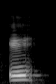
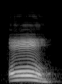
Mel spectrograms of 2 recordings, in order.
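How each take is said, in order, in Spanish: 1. El sonido de la vocal es corto y simple. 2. El sonido de la vocal se mantiene más tiempo. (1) "Las simples es únicamente como las que conocemos" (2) "La prolongada sería E"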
